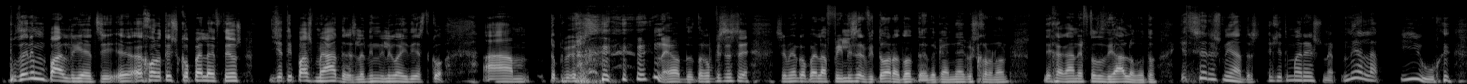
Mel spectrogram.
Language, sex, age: Greek, male, 20-39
